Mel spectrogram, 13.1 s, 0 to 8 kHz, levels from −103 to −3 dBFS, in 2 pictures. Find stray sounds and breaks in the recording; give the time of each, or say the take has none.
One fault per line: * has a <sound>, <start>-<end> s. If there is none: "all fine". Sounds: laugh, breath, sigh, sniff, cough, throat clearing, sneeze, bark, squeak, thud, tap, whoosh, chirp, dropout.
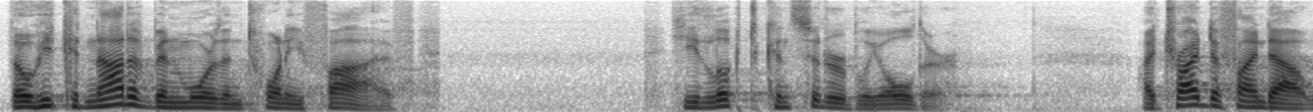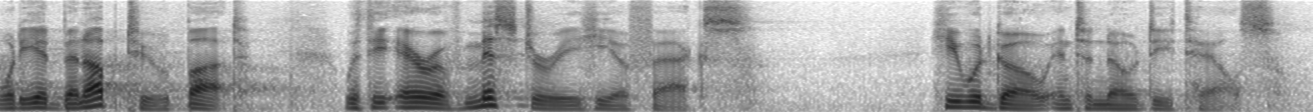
all fine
